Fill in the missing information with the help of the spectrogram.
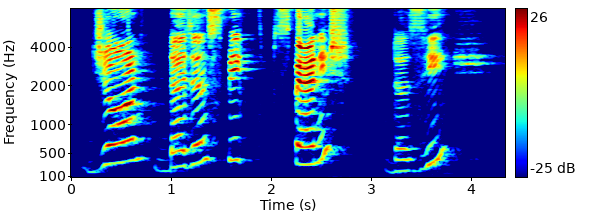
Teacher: If the intonation of the question tag goes down, it means you are checking or confirming information that we are sure of. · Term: Falling intonation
